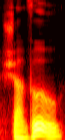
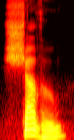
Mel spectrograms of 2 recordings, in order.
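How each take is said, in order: First: Shavu with the stress on the last syllable, shaVU; slow shavu, accented at the end; stress demo, shifted. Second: Shavu with the stress on the first syllable, SHAvu; shavu, accented at the beginning as a teaching example; stress demo. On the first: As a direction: lean on the VU of shavu, slowly. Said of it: "it's they carried captive". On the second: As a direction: punch the SHA of shavu. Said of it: "it's they returned". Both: Shown as a demonstration.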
